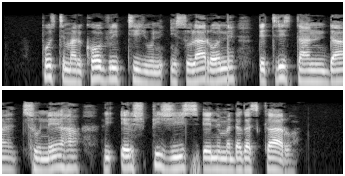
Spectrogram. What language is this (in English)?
Esperanto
